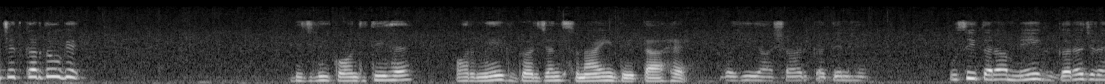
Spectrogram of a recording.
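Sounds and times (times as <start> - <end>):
steady rain: 0.0 - 11.0.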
